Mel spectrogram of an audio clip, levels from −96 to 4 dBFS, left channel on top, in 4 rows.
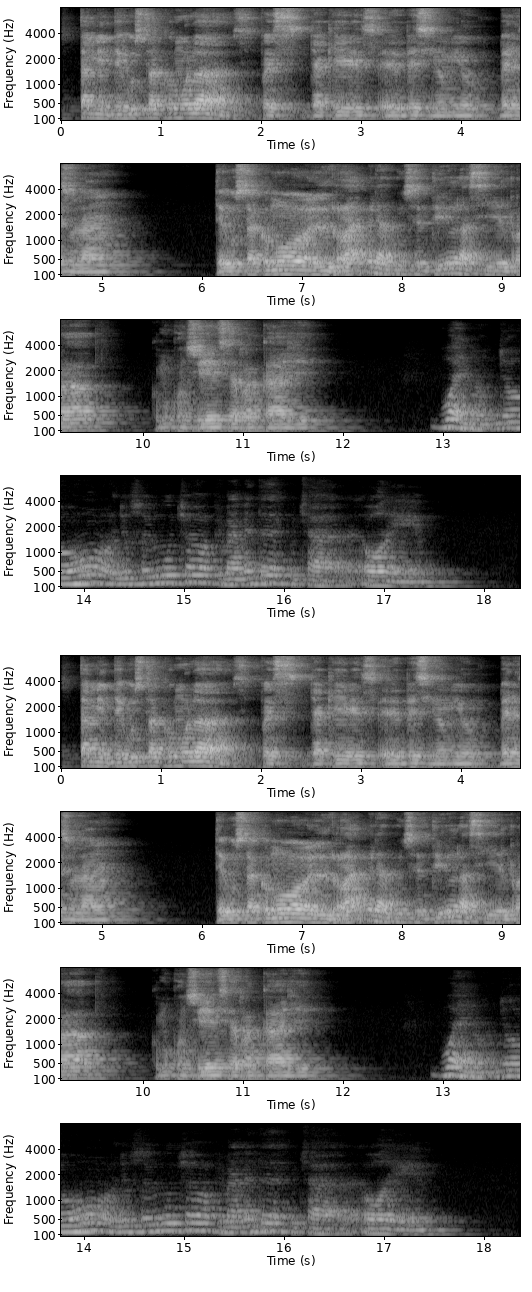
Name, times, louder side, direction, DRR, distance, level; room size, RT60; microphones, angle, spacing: voice 1, 0.2-5.1 6.1-9.4 10.1-11.7, equal, ahead, 0 dB, 3.9 m, -26 dB
voice 2, 12.9-17.4, left 1 dB, 80° left, 0 dB, 5.5 m, -34 dB
26.5 x 10.5 x 4.8 m, 0.81 s
head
